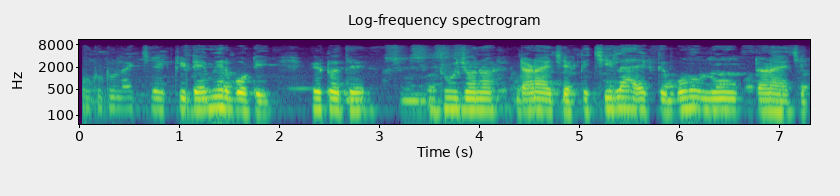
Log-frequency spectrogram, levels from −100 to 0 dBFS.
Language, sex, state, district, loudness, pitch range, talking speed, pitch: Bengali, male, West Bengal, Malda, -17 LUFS, 135-150 Hz, 115 wpm, 140 Hz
